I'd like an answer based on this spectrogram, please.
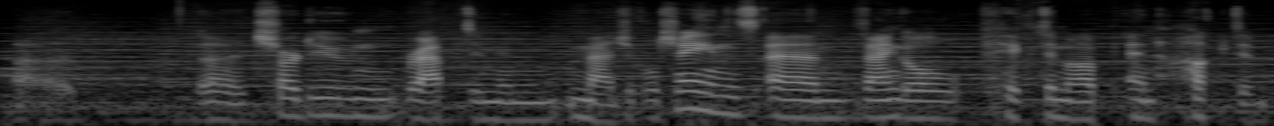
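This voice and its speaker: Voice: medium pitch, level tone, measured pace, over music. A podcast co-host in casual chat about game lore, rambling, laughing often and swearing offhandedly.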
